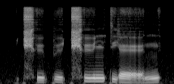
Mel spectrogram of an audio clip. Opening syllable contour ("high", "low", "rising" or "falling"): rising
